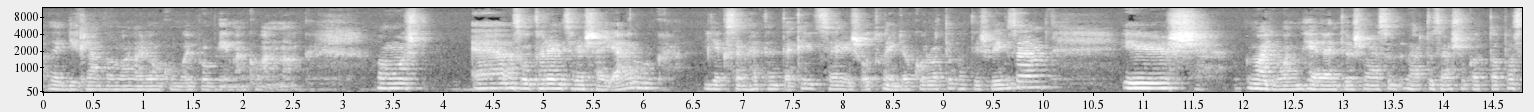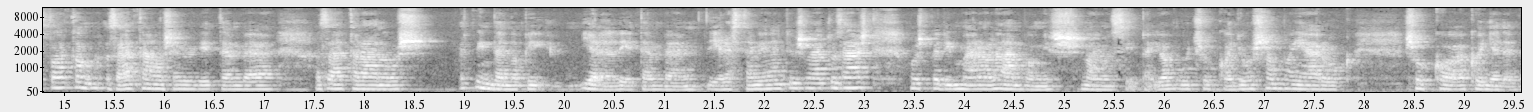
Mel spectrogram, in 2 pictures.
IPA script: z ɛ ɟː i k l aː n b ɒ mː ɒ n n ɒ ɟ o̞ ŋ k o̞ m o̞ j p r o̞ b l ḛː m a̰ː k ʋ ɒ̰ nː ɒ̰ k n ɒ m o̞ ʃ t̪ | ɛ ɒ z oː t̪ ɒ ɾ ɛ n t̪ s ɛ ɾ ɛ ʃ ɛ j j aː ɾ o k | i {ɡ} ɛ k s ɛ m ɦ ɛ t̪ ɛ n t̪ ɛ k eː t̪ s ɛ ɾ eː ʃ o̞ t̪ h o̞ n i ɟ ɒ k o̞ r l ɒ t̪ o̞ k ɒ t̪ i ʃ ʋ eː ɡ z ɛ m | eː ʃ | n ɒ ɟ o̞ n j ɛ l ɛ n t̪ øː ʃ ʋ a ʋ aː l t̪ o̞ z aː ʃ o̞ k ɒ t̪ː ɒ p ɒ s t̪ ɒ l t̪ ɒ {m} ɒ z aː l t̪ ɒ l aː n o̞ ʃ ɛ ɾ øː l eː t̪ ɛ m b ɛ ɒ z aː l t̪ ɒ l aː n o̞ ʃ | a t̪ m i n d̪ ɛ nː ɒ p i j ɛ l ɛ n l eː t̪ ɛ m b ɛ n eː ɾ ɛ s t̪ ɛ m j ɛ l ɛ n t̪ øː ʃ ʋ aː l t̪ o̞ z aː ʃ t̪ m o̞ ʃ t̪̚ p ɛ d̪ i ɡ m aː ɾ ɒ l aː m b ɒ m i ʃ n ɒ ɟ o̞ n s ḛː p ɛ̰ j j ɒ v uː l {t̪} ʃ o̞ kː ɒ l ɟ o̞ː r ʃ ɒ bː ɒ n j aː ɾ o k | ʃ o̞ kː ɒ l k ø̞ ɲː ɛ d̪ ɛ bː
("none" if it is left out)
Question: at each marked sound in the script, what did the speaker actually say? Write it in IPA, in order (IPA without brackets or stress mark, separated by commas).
ɟ, m, t̪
